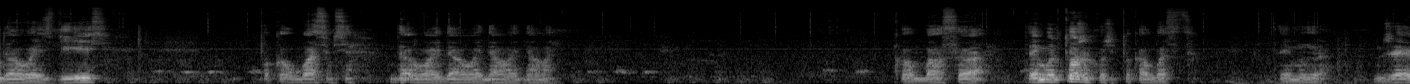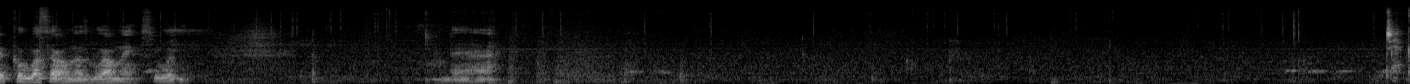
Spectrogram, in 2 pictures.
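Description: A cat purrs softly.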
